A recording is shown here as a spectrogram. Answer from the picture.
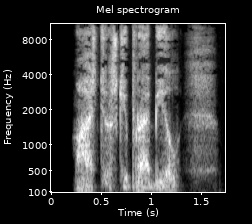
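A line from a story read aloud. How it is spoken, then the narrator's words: Respectful whisper. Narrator (Russian): прошептал уважительно кто-то в собравшейся вокруг толпе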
